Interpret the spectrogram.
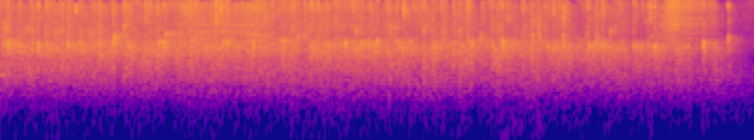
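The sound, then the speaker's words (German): Sustained audience applause, a dense steady clatter of many hands clapping at full volume throughout, tapering off slightly at the very end. No voices stand out. “Komm, wir geben ihm einfach so einen fetten Applaus.”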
